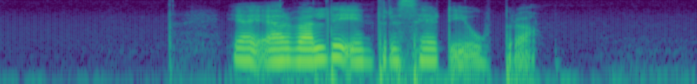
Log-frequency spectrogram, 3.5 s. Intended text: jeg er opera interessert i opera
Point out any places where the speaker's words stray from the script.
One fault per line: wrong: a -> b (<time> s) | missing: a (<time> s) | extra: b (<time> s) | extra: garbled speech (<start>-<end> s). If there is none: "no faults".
wrong: opera -> veldig (1.5 s)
